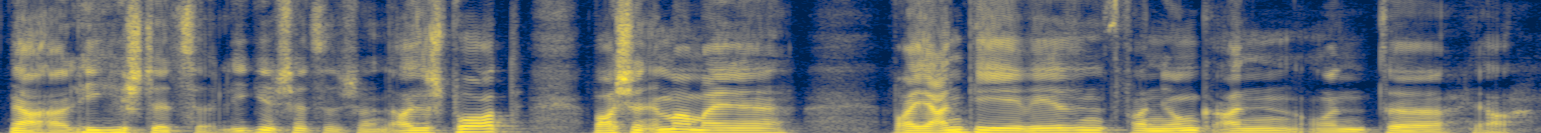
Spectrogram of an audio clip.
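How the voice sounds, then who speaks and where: Gravelly old man, chatty. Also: mid-range voice, measured pace. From Berlin, Germany. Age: 80s. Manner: chatty, rambling with many fillers. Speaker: interview guest. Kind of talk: casual interview chat.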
